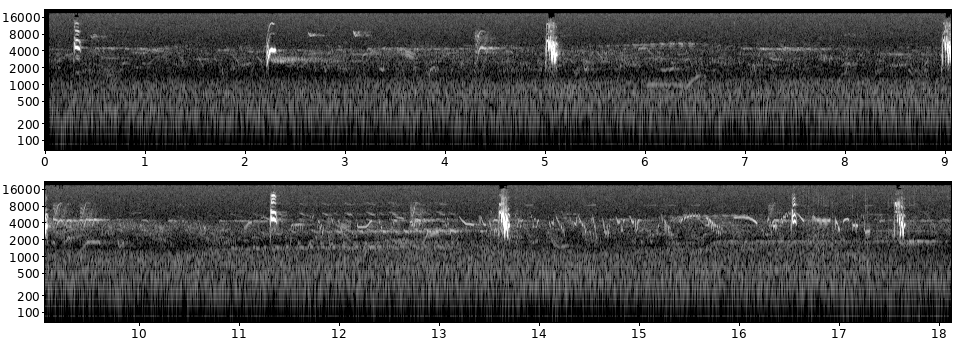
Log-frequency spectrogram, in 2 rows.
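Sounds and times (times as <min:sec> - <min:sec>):
steady low background hiss: 0:00.1 - 0:18.1
common chaffinch Fringilla coelebs calls: 0:05.0 - 0:05.2, 0:08.9 - 0:09.6, 0:11.2 - 0:14.0, 0:15.0 - 0:17.8.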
